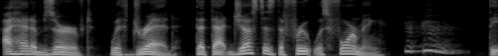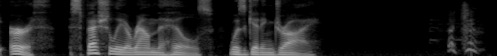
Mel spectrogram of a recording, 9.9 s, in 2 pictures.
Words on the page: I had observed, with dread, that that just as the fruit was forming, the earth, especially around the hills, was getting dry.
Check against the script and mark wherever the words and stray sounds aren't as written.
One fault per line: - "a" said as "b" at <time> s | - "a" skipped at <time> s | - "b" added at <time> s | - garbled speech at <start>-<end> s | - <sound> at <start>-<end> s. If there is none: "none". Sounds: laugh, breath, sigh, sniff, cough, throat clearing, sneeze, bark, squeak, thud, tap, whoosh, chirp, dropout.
- throat clearing at 4.0-4.7 s
- sneeze at 9.3-9.8 s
